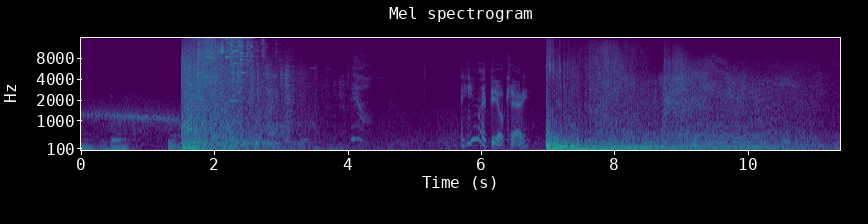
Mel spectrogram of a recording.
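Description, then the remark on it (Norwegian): A fatal car crash after a man tries to teach a groundhog to drive: a sudden loud smash with shattering debris, then a second heavy blast-like impact that roars on. A voice speaks briefly between the two bursts. “prøver han å lære groundhoggen Phil til å kjøre bil, hvilket selvsagt ender med et fatalt krasj”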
